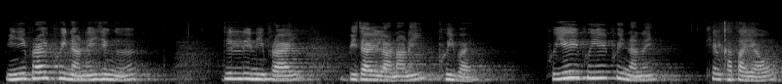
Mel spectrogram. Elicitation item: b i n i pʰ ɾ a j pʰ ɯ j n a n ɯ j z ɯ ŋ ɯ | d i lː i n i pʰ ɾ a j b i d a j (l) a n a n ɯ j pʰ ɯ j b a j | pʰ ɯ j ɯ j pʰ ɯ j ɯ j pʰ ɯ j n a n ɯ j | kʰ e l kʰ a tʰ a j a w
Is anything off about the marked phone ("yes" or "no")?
no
